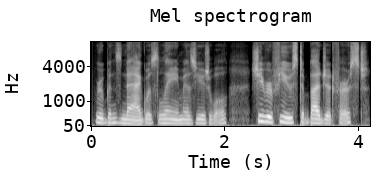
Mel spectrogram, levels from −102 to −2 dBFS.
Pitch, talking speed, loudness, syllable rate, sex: 160 Hz, 170 wpm, -18 LUFS, 4.6 syllables/s, female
